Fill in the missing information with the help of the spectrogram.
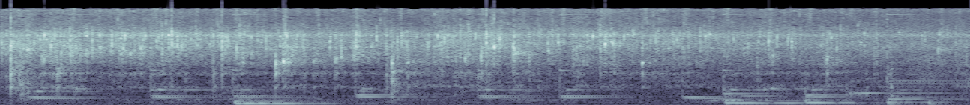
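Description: Chopped garlic sizzling and crackling in hot oil in a non-stick kadai, with a wooden spatula stirring it. Soft background music with a stepping bass line runs underneath.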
